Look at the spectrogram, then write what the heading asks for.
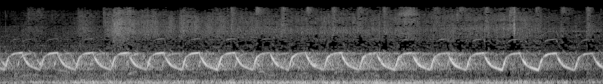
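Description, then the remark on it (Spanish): An ambulance siren wails at night in Amismis, at the foot of the Atlas, in a rapid, continuous rising-and-falling yelp, loud and steady throughout, with a low rumble of road traffic underneath and no voices. “El silencio de la noche solo se interrumpe por el sonido cada vez menos frecuente de las ambulancias.”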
